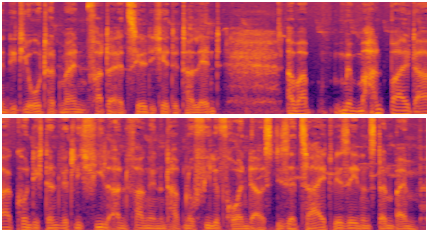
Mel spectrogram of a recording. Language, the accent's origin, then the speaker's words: German; Bavaria, Germany; Also als Franke hat man vielleicht eine gewisse Abneigung gegen großes Kino, schnelle Autos, hübsche Klamotten und so ein Zeug.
